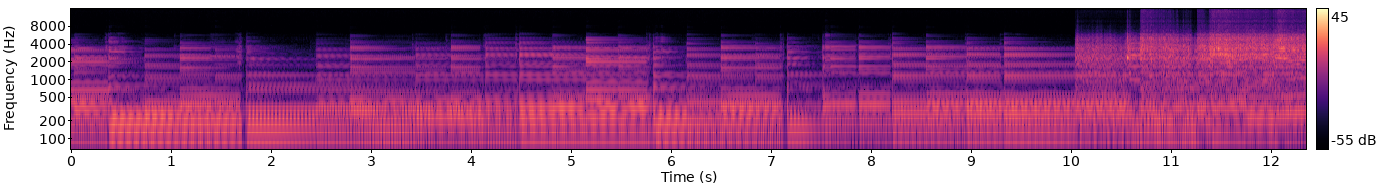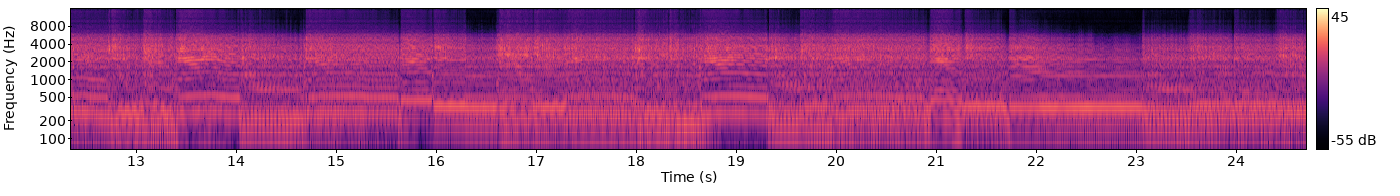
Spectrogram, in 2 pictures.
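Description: A distorted riff on a Harley Benton Classic MR with P90 pickups, played on the middle pickup position: chugging, choppy chords at first, then a dense, roaring wall of overdriven strumming, loud and close throughout.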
